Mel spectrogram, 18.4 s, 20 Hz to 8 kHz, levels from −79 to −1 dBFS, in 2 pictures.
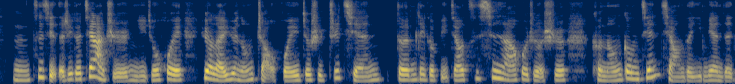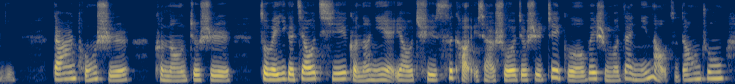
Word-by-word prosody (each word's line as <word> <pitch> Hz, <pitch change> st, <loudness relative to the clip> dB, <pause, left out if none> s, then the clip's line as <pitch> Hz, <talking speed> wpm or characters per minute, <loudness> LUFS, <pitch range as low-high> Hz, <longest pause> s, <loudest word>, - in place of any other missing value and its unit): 嗯， 170 Hz, -1 st, -4 dB
自 275 Hz, +7 st, 0 dB
己 265 Hz, -, +3 dB
的 -, -, +2 dB
这 200 Hz, -, +1 dB
个 205 Hz, 0 st, +3 dB
价 295 Hz, +9 st, +6 dB
值， 145 Hz, -3 st, -2 dB
你 160 Hz, -1 st, -6 dB
就 175 Hz, 0 st, +2 dB
会 180 Hz, -2 st, +6 dB, 0.2 s
越 245 Hz, -3 st, +8 dB
来 155 Hz, -5 st, +6 dB
越 195 Hz, +4 st, +2 dB
能 170 Hz, +4 st, -3 dB
找 -, -, -3 dB
回 155 Hz, +1 st, +2 dB
就 175 Hz, +2 st, 0 dB
是 180 Hz, -1 st, -3 dB
之 250 Hz, +10 st, -4 dB
前 175 Hz, -, -2 dB
的 180 Hz, -1 st, +4 dB
那 190 Hz, +1 st, -3 dB
个 175 Hz, -2 st, +1 dB
比 -, -, -8 dB
较 175 Hz, 0 st, 0 dB
自 175 Hz, +6 st, -12 dB
信 240 Hz, +1 st, +1 dB
啊， 175 Hz, -4 st, -1 dB
或 190 Hz, +2 st, -1 dB
者 165 Hz, -3 st, -1 dB
是 175 Hz, 0 st, -1 dB, 0.3 s
可 180 Hz, -, 0 dB
能 160 Hz, +2 st, -3 dB
更 215 Hz, -2 st, +2 dB
坚 265 Hz, +10 st, +2 dB
强 145 Hz, -, -5 dB
的 155 Hz, -, -2 dB
一 155 Hz, +1 st, -5 dB
面 165 Hz, +1 st, -2 dB
的 150 Hz, -1 st, -4 dB
你。 170 Hz, -, -18 dB, 0.4 s
当 200 Hz, +1 st, +1 dB
然 225 Hz, +1 st, 0 dB
同 205 Hz, -3 st, -3 dB
时 170 Hz, -1 st, -1 dB, 0.3 s
可 180 Hz, -, -5 dB
能 155 Hz, -1 st, -4 dB
就 180 Hz, -2 st, 0 dB
是 165 Hz, -2 st, -1 dB, 0.3 s
作 210 Hz, -, +5 dB
为 185 Hz, -1 st, +7 dB
一 205 Hz, -, 0 dB
个 195 Hz, -3 st, +4 dB
娇 205 Hz, +3 st, +4 dB
妻， 215 Hz, 0 st, -1 dB
可 -, -, 0 dB
能 170 Hz, +3 st, -4 dB
你 180 Hz, +2 st, -3 dB
也 180 Hz, -, -1 dB
要 170 Hz, -2 st, -1 dB
去 180 Hz, +1 st, -2 dB
思 180 Hz, +8 st, -1 dB
考 280 Hz, -, -1 dB
一 -, -, -7 dB
下 -, -, -5 dB
说， 170 Hz, -1 st, +5 dB
就 175 Hz, 0 st, 0 dB
是 180 Hz, 0 st, -2 dB
这 260 Hz, +9 st, +1 dB
个 160 Hz, -10 st, -1 dB
为 220 Hz, +6 st, +2 dB
什 170 Hz, -, -2 dB
么 155 Hz, 0 st, -6 dB
在 215 Hz, +6 st, -4 dB
你 180 Hz, +4 st, -5 dB
脑 265 Hz, 0 st, -2 dB
子 145 Hz, -, -16 dB
当 185 Hz, +7 st, -5 dB
中， 230 Hz, +1 st, -2 dB
180 Hz, 260 characters per minute, -20 LUFS, 165-210 Hz, 0.4 s, 越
